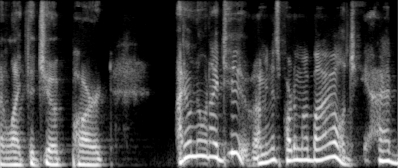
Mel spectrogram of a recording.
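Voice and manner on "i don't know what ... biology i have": much higher-pitched, helpless plea; mock helpless protest. Real, not acted. Podcaster defending his dad-joke habit to listeners, mock helpless. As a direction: plead innocence in a jumped-up high pitch.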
